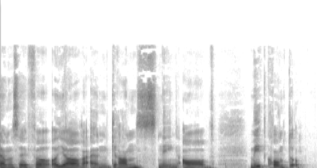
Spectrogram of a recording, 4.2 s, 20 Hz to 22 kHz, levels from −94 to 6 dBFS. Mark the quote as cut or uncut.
uncut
